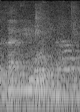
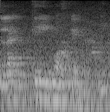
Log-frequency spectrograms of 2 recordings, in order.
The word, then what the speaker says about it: lacrimógena: Pero no, es lacri, no es lágrima. ¿No es lagrimógena? Lágrima, o sea, la con G. De la primera entonces está la lagrimógena. Es lacri. O sea, la forma correcta es lacrimógena.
